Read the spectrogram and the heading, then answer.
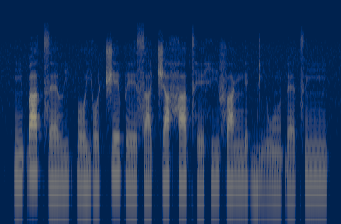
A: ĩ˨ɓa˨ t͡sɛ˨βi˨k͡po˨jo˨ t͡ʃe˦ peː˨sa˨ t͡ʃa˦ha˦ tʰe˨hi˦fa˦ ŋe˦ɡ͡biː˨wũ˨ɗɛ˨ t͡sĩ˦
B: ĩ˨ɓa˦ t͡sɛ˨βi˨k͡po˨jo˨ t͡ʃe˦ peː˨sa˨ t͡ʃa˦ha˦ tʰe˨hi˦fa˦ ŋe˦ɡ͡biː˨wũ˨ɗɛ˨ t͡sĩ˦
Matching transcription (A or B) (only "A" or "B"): B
